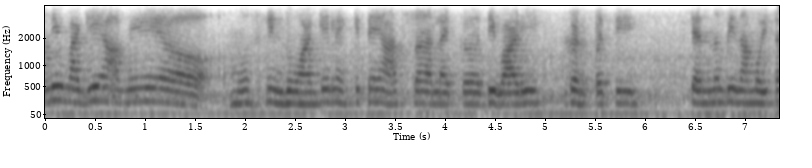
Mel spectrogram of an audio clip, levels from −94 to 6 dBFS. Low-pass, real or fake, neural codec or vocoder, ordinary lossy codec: 3.6 kHz; real; none; Opus, 16 kbps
